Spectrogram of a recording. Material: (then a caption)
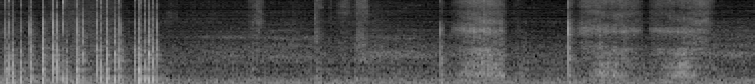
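Cardboard. Fingertips and long red nails scratch and rub across the printed lid of a closed, hollow corrugated cardboard BarkBox shipping box lying flat. About ten quick, bright, rasping scratches come first, then softer swishing rubs with a couple of sharp taps.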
